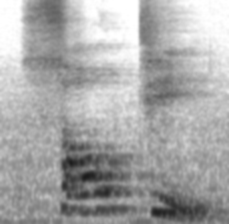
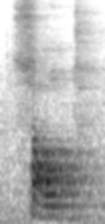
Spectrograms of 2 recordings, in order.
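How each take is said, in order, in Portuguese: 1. A vogal final é pronunciada claramente. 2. A vogal final é omitida. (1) "Vamos ver a maneira correta de pronunciar" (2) "Como que o brasileiro fala?"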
